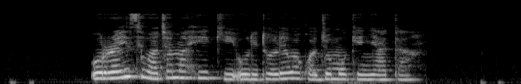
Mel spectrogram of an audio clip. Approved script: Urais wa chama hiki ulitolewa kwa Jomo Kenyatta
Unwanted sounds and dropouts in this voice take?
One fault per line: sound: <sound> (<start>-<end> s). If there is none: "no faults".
no faults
